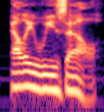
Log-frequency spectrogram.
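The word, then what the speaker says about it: Elie Wiesel: I might be mispronouncing this, so forgive me. Ellie Whisel or Eli Weisel. Ellie Weisel.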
